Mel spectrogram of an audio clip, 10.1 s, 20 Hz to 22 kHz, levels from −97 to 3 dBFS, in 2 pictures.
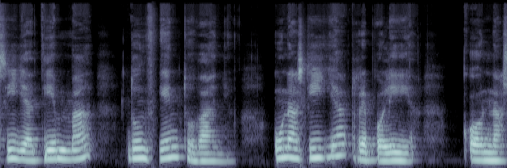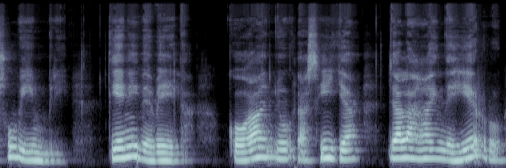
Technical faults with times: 1.51-1.61 burst of packet loss
2.25-2.29 short concealed packet loss
3.01-3.08 burst of packet loss
6.42-6.46 short concealed packet loss
8.02-8.06 short concealed packet loss

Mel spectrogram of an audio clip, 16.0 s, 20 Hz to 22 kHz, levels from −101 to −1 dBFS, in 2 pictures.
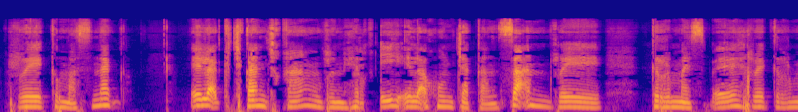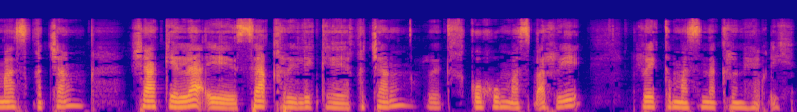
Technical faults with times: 0.00-15.96 HE-AAC compression
2.82 pre-echo

